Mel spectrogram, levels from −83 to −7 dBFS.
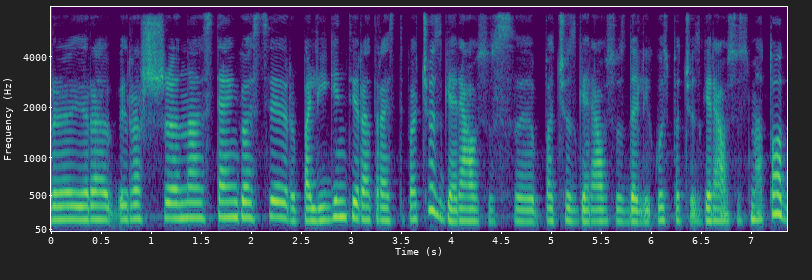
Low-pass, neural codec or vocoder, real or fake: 7.2 kHz; none; real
